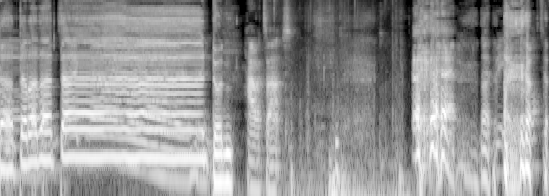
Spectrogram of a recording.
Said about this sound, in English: Exaggerated cough. Sorry, that probably sounded awful.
